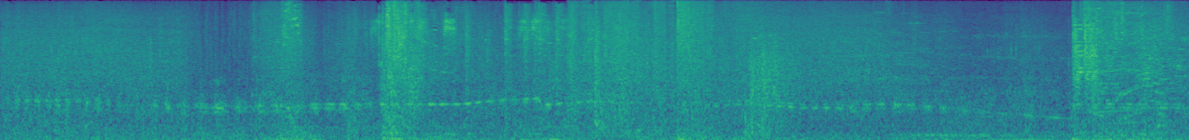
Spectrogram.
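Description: A hover bike's engine whines steadily as it speeds along.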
